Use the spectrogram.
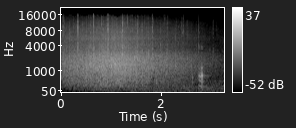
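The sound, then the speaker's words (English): Steady crowd applause for the brand Corona, a dense wash of many hands clapping at moderate loudness that gradually thins and fades, with a brief louder spike near the end. No speech. “We got to give them the applause right now.”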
